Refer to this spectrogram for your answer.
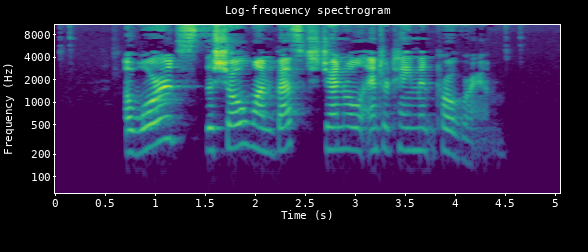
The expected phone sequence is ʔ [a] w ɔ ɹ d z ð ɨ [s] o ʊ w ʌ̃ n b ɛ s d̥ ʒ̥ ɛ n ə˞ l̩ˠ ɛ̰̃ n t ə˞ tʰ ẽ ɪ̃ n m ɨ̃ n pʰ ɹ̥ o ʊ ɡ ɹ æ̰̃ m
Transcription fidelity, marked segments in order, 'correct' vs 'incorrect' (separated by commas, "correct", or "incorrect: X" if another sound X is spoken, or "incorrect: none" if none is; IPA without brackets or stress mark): incorrect: ə, incorrect: ʃ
